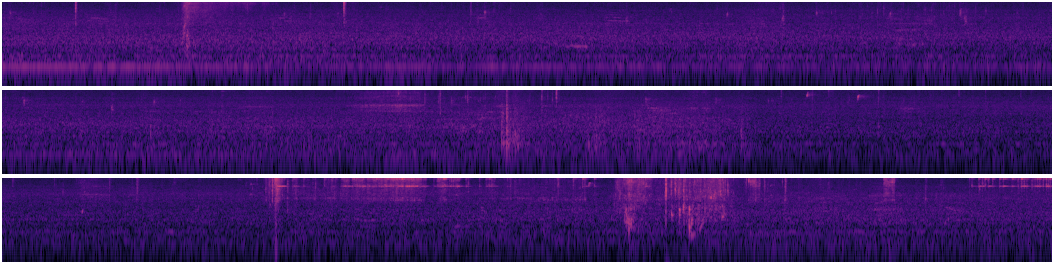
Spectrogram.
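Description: Water lapping and sloshing against a canoe, with the clicks and knocks of a spinning reel and rod being handled and a few sharper clicks near the end. A low steady hum runs under it and fades out about halfway.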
